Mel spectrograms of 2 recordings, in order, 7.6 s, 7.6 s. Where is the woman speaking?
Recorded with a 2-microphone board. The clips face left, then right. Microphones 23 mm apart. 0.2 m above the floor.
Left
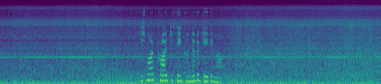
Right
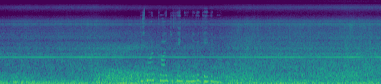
40° left (ahead or behind).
